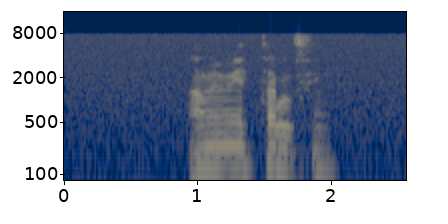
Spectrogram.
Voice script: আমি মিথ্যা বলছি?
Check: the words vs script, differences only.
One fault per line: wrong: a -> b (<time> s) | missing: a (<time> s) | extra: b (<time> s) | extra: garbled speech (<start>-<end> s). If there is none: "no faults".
no faults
